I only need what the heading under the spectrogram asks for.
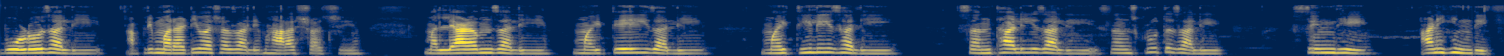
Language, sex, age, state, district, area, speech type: Marathi, female, 18-30, Maharashtra, Nashik, urban, spontaneous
